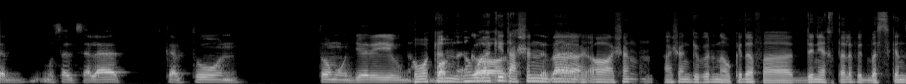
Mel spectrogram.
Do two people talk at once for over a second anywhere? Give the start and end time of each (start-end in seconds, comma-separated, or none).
4.2-5.9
